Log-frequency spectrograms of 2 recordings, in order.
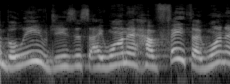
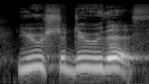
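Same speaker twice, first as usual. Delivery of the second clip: mock, big, loud booming voice; 3 semitones lower, 6 dB louder than usual. Imagining putting a can to your ear and God answering, in a booming voice of God. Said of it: "it was like this booming".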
